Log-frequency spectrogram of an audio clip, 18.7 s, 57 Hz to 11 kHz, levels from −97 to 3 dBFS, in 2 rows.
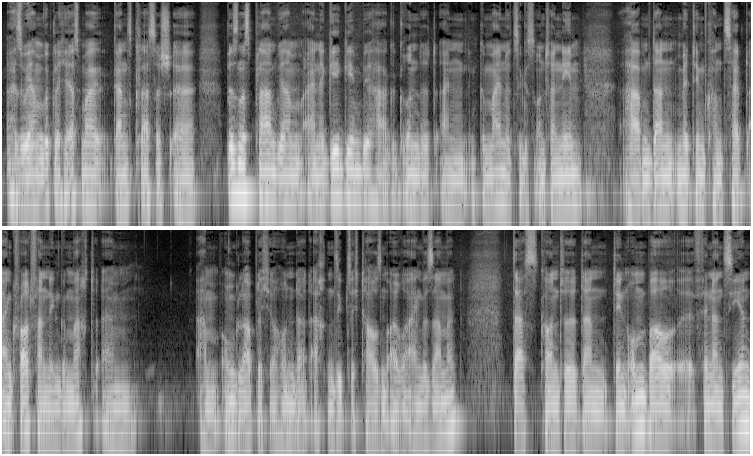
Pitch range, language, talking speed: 85-110 Hz, German, 120 wpm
